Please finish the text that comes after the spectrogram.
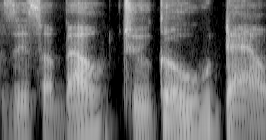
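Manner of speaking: put-on deep radio voice. Joking after the others talk about a big year: imitating Bear Project's deep radio voice. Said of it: "Trying to sound like Bear".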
